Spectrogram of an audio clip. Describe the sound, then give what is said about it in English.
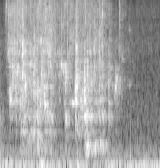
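Liquid pours steadily from a bottle into a sink drain, a continuous splashing gurgle lasting under two seconds, with no voices; exactly a third of the bottle is being poured down the drain. “I'm pouring exactly a third of this bottle down the drain because I'm getting more in tune with my body and I'm learning that when I drink the whole bottle, I black out and bad things happen when that happens.”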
